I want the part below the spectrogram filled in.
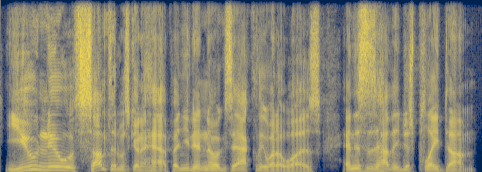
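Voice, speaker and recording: A man's voice: lowish voice, big pitch swings, fast talker, no echo, studio quality. An American man hosting a news commentary show, reading reports and breaking off into casual, sarcastic, incredulous asides. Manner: acts out imagined dialogue, mocking and incredulous.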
